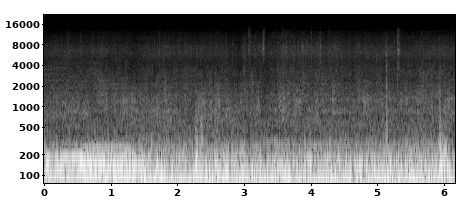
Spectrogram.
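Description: Car driving on a wet road, heard from inside the cabin: a steady low rumble of engine and road noise.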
